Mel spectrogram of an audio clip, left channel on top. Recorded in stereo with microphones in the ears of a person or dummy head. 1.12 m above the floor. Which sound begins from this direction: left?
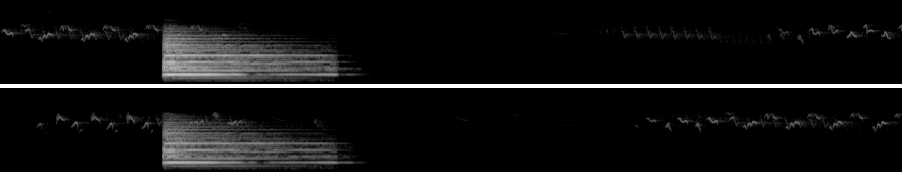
A bell, at 1.6 s.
